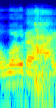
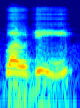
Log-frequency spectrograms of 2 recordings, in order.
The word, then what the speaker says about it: Lodi: it's napa sonoma or lodi and please know how to pronounce the it is not low d and i've had that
